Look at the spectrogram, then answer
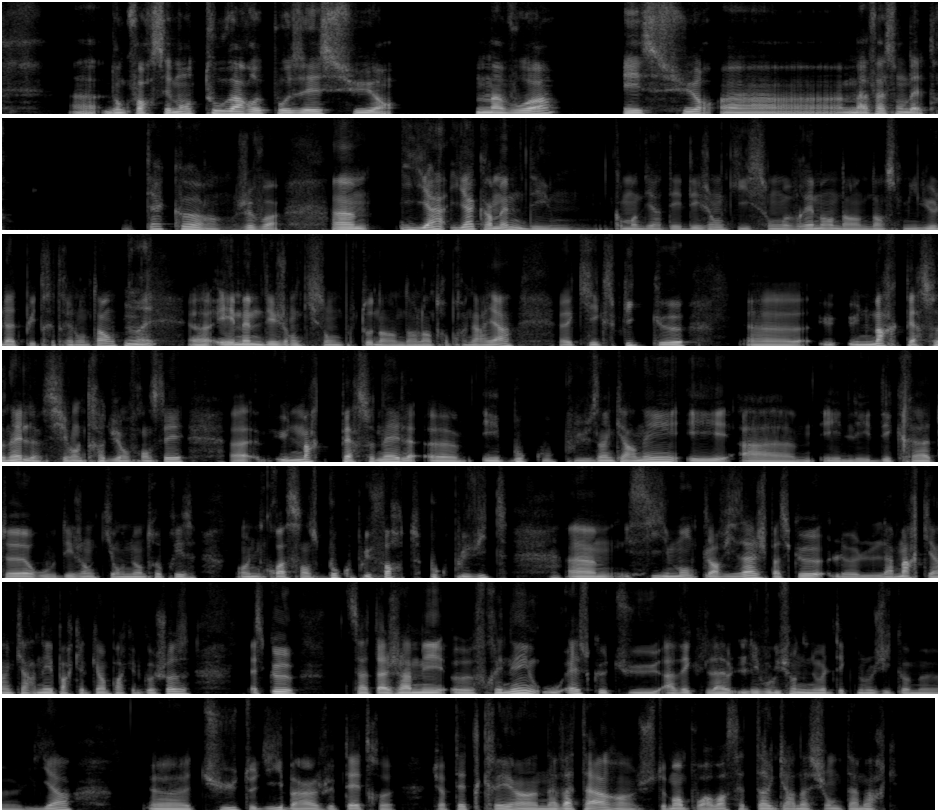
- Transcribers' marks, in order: stressed: "ma voix"; drawn out: "heu"
- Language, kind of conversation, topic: French, podcast, Comment rester authentique lorsque vous exposez votre travail ?
- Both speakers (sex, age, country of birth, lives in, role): male, 35-39, France, France, host; male, 45-49, France, France, guest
